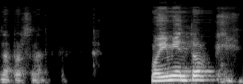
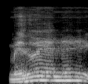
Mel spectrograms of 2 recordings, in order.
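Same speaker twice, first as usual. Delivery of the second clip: mock patient cry; 7 semitones higher, slower than usual. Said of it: "y grita".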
